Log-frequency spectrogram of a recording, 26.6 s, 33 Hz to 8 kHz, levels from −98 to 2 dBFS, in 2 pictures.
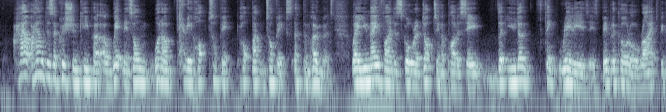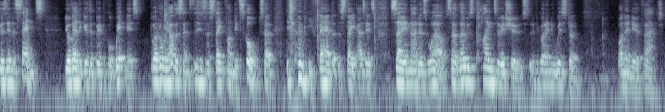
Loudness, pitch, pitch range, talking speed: -17 LUFS, 130 Hz, 115-140 Hz, 205 wpm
